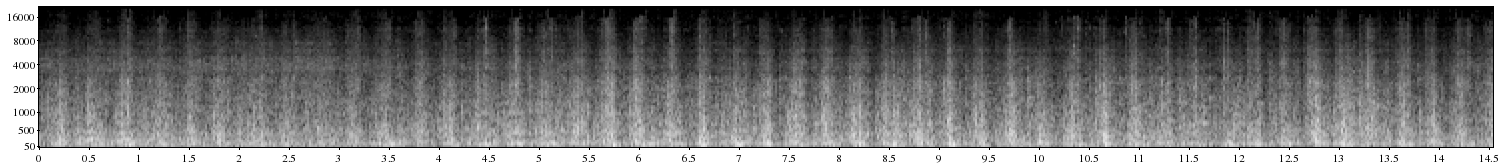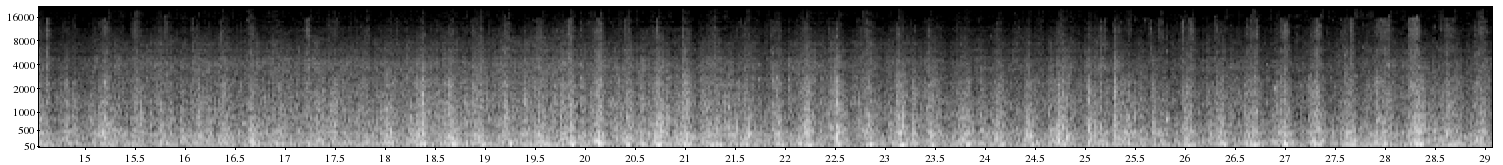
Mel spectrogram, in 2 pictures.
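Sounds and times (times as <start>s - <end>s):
rock crusher clattering: 0.0s - 29.0s.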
